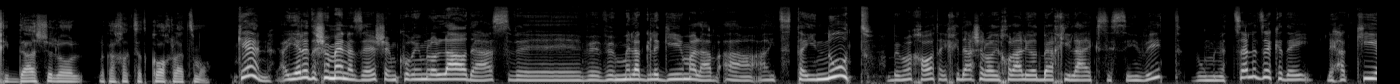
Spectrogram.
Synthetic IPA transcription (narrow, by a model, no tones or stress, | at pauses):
χid̪aʃelo̞lakaχat̪k̚t͡sat̪̚koaχleat͡smo̞̰ | kenajele̞d̪aʃame̞nazeʃeemko̞ʁimlo̞laʁd̪asvevevemelaɡleɡimalavait͡st̪ajnutbe̞meʁχao̞thajeχid̪aʃe̞lojeχo̞lalijo̞t̚beaχilaeksesivitveumenat͡se̞letzeke̞d̪e̞jle̞hakʰi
